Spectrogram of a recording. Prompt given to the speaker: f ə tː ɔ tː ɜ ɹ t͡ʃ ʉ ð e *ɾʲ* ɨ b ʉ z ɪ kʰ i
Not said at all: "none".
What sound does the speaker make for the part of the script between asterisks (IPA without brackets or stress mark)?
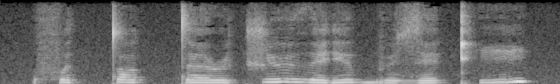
ɾʲ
